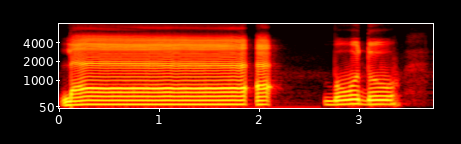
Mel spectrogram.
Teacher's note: Salah tadi itu kesalahannya besar bukan hanya sekedar terputus. Kesalahannya tadi ainnya berubah jadi hamzah bukan hanya sekedar terputus ya. Makanya bacaan yang barusan salah ainnya ya karena berubah jadi hamzah betul-betul terputus.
